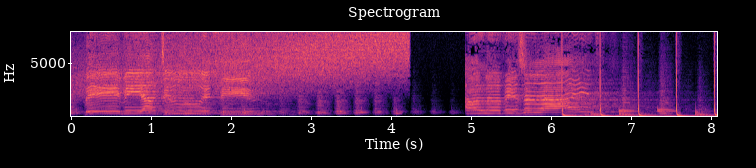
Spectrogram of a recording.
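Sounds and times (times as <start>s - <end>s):
dance music: 0.0s - 4.3s, 6.0s - 8.0s.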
